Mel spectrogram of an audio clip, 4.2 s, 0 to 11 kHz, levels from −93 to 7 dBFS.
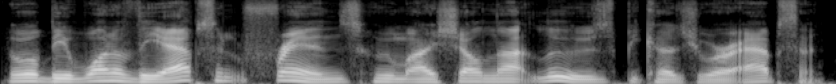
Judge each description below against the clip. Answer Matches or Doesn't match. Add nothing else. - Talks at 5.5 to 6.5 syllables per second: Matches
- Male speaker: Matches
